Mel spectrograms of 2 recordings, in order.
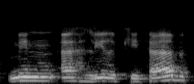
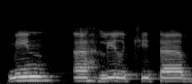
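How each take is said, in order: First: The phrase flows on without any break. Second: There is a short break inside the phrase. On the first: The speaker calls it right. "instead of uh, reading" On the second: The speaker calls it wrong. "That's that's a pause"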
